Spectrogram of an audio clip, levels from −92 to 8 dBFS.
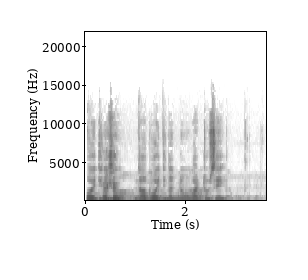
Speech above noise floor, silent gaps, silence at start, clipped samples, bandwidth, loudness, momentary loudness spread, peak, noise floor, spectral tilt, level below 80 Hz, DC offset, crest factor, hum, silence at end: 25 dB; none; 0 s; under 0.1%; 14.5 kHz; -33 LUFS; 9 LU; -16 dBFS; -58 dBFS; -4.5 dB/octave; -62 dBFS; under 0.1%; 18 dB; none; 0.2 s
